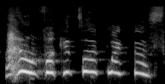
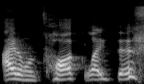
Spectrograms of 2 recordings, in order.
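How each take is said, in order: First: Much higher, louder, half-laughing; squeaky exasperated protest. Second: Said in the usual way. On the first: Real, not acted. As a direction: jump way up in pitch in disbelief.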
